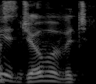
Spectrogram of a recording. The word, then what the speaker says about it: Jovovich: Mia Jovovich almost acted in that film. – Wow. Almost. Almost. You almost said her name right. – Mila? – Well, yeah, it's Jovovich.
